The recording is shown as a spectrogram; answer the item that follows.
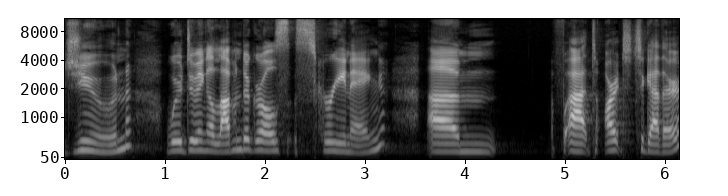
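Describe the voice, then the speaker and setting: The speech has ordinary pitch variation in a very clean recording with a silent background. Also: woman. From Zimbabwe, then English countryside (Stroud) from age ten. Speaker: artist. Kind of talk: casual chat. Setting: artist's studio.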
